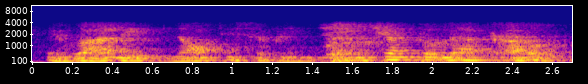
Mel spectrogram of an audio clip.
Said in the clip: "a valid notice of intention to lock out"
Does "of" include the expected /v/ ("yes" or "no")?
no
